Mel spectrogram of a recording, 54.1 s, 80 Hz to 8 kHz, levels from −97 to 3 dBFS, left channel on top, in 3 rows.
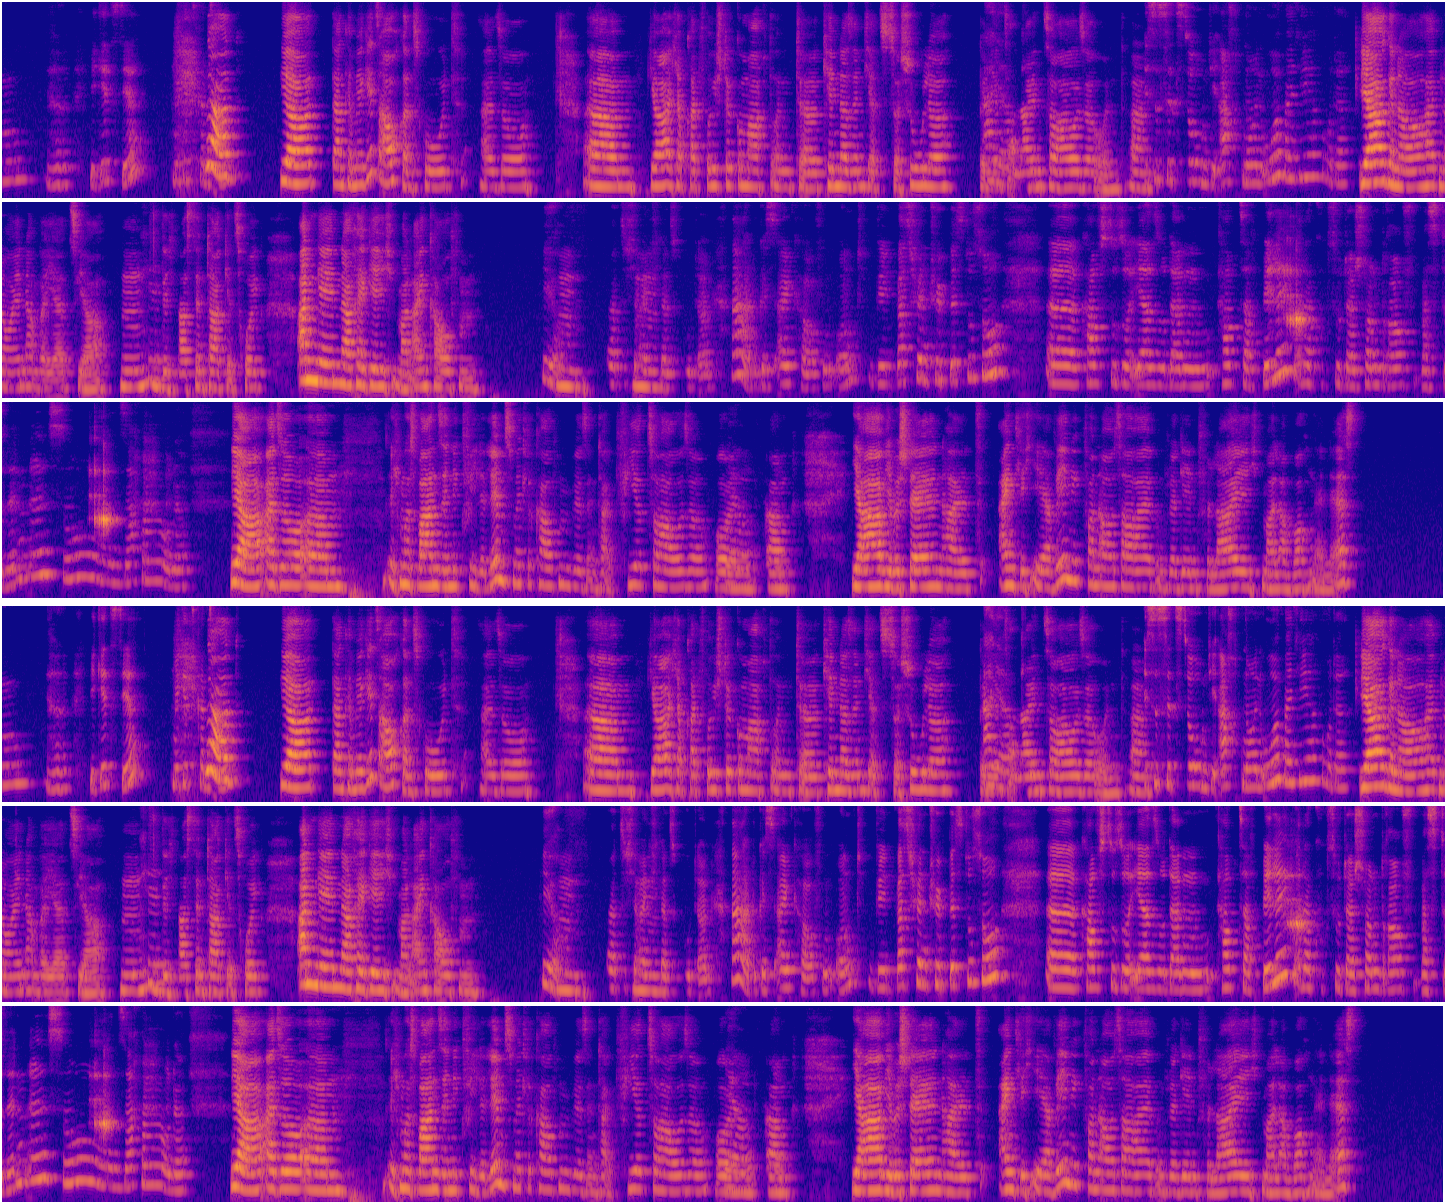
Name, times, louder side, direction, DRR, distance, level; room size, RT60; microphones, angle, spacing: voice 1, 0.0-1.8 2.1-2.9 12.3-13.0 14.3-16.9 18.0-18.4 19.9-20.1 24.8-25.1 25.6-38.7 45.1-45.9, right 5 dB, 70° right, 0.4 m, -39 dB
voice 2, 2.2-2.8 3.5-5.7 6.0-6.6 6.9-11.8 12.2-14.4 17.0-24.0 25.0-25.2 25.9-26.3 38.9-40.5 40.8-53.0, equal, ahead, 0.4 m, -32 dB
sound 1, 34.0-34.4 37.2-37.5, left 4 dB, 55° left, 0.7 m, -31 dB
3.0 x 2.1 x 2.5 m
head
